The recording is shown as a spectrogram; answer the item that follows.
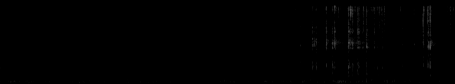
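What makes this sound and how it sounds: A small metal blade shaves a solid, hand-sized rectangular Nature Box bar of soap with a gold-coated surface and cream interior. After nearly three seconds of quiet, faint steady hiss, bright, dry scraping and crackling strokes begin and build in bursts, with the sharpest peaks near the end.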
